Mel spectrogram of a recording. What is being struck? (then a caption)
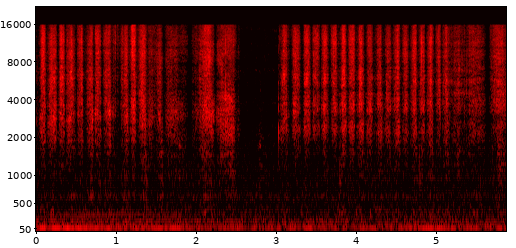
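Bristle brush on heavy painting paper. A small flat brush with a yellow handle is scrubbed back and forth across a flat sheet of thick, heavy painting paper on a table, dry-brushing dark paint over a pink area. Rapid, bright, scratchy strokes run in quick bursts, pause briefly near the middle, then resume at a steadier, faster rhythm.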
